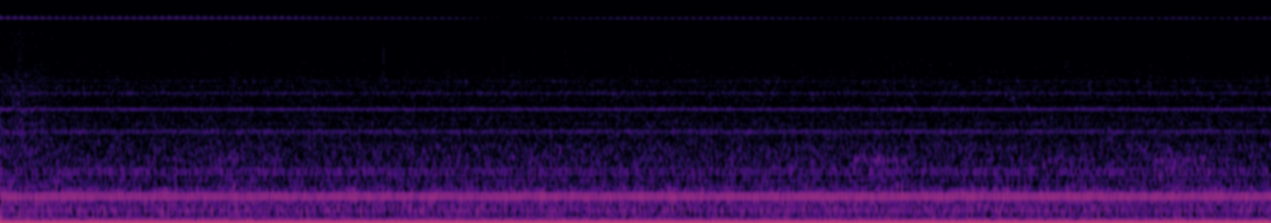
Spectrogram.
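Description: Faint steady electrical whine at one pitch, with fainter higher tones and hiss beneath it: the background noise of the recording setup, with nothing else heard.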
